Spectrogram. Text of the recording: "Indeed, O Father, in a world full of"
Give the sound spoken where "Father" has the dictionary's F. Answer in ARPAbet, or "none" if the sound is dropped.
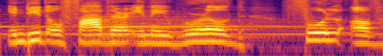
F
